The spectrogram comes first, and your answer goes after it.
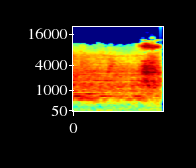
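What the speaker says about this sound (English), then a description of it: "comes the train." A loud, steady train horn blares close by without a break, over a dense rumble of rail noise, with no voices.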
